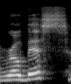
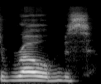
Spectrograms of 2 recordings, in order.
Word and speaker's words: robes: So words like robes, it's not robus, it's robes, blades, cakes, tails, homes, canes, pipes, critiques, mares, states, colleagues, loves, safes, clothes. So robe, one syllable, robes, stays the same, stays one syllable.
